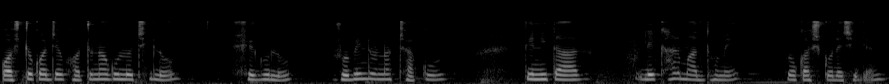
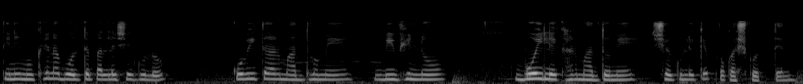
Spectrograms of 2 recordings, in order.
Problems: background sounds at intervals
